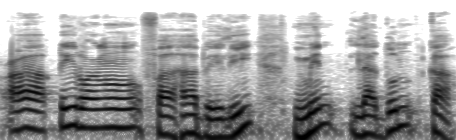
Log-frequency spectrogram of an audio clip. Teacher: با ساکن ہے لیکن حرف قلقلہ ہے تو آواز لوٹتی بھی محسوس ہونی چاہیے · را پر 2 زبر کی تنوین عاقرن میں اسے بھی پر کر کے پڑھا جائے گا۔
